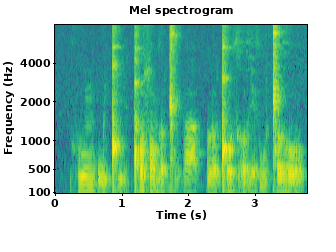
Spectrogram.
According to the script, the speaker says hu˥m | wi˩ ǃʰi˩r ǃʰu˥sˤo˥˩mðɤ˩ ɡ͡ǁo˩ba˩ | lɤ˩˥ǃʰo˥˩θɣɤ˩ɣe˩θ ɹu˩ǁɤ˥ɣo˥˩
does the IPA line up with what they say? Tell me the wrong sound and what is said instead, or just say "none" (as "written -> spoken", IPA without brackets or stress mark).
ɹ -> w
